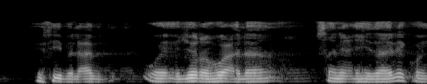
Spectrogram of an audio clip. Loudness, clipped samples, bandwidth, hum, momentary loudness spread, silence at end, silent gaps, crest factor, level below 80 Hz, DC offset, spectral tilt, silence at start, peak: -24 LUFS; under 0.1%; 8 kHz; none; 15 LU; 0 s; none; 18 dB; -66 dBFS; under 0.1%; -5.5 dB/octave; 0.35 s; -6 dBFS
